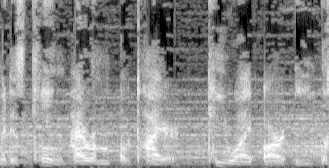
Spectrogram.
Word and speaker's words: Tyre: King Hiram of attire tire that is e-y-r-e pronounced by Americans Tyree as in Tyree Nichols who was beaten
